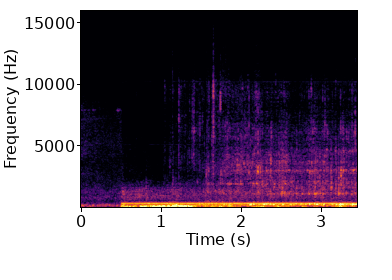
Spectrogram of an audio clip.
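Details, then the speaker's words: 2001 Toyota Camry 5S-FE four-cylinder with a cold-start problem, fuel pump run by a jumper in place of the relay: pump switches on with loud steady mid-pitched hum and strong fuel flow; pump healthy. "and i can hear the fuel pump run and it's very loud and uh fuel flow is pretty good so this fuel pump out puts a really good amount of fuel"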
